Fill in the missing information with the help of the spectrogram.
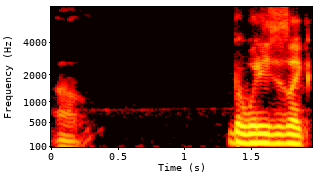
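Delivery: ordinary talk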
